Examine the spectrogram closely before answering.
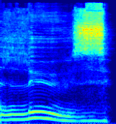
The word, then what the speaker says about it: lose: is something loose inside so this one has s at the end and the other one has z at the end this is loose okay number two is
